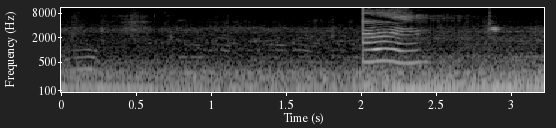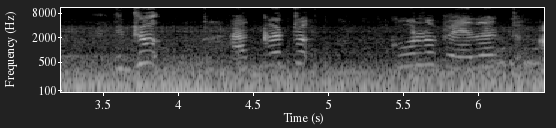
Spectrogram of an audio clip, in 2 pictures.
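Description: Car engine and road noise heard from inside the cabin, growing louder about two seconds in as the car moves off from stopped traffic and gathers speed. Short snatches of a voice come over it.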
